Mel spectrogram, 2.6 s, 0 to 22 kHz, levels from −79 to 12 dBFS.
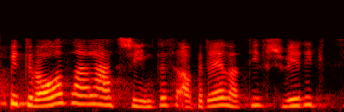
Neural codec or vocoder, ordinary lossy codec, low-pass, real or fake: codec, 16 kHz, 2 kbps, FreqCodec, smaller model; none; 5.4 kHz; fake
